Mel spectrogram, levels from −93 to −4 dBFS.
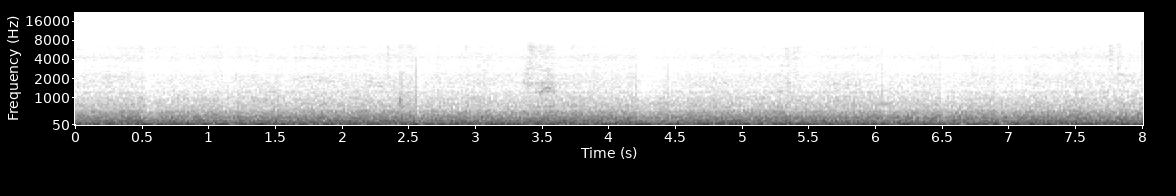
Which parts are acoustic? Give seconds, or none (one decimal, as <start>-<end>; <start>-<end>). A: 0.0-8.0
